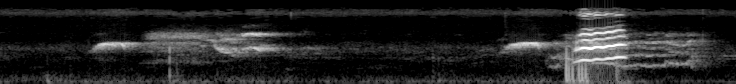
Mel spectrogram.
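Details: Pet Indian ringneck parakeet chirping together with an Alexandrine parakeet: two short squeaky rising whistles about two seconds apart, the second ending in a loud harsh squawk.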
